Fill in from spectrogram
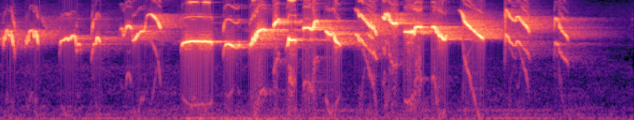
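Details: Night-and-morning lure recording of a white-eye: short high chirps gather into a loud, fast, sliding twitter that runs on for about three seconds before stopping.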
